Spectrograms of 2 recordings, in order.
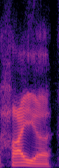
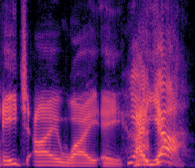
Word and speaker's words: Hiya: numbers that are scammed I don't think you're pronouncing that right Haya ha h i y Aya okay hiya you you said it like yeah ha ha yeah so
